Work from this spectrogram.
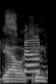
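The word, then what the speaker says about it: Galaxie: Or how do you don't say Galaxy, is it? Yeah, it is. Okay. Yeah, it is. Galaxy 500. It's spelled with an IIE E.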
